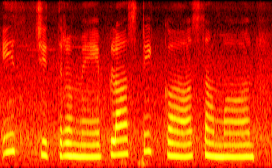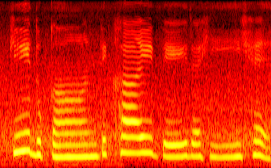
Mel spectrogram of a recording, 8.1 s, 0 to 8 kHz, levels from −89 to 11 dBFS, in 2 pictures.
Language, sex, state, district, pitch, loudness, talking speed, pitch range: Hindi, female, Madhya Pradesh, Dhar, 220 Hz, -14 LUFS, 90 wpm, 210-255 Hz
